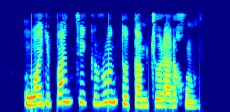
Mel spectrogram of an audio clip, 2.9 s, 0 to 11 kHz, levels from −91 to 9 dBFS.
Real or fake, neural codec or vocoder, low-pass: real; none; 7.2 kHz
